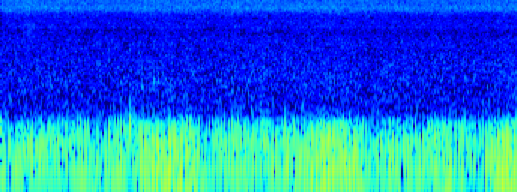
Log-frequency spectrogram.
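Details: Mother cat and kitten, the mother taking her baby from a hand. A continuous deep purr pulses in gentle waves, with no other sounds.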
